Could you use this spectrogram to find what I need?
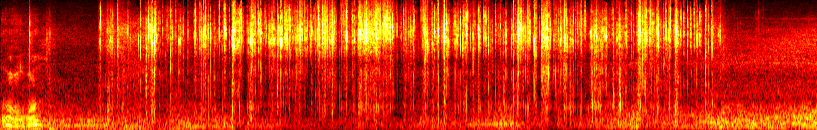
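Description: Hands crinkle and tear open a plastic wrapper.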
